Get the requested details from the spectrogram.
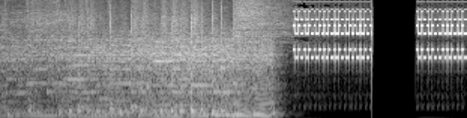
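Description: A busy musical passage ends, then a telephone rings loudly: two bright electronic bursts separated by a brief silent pause, with no one talking.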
